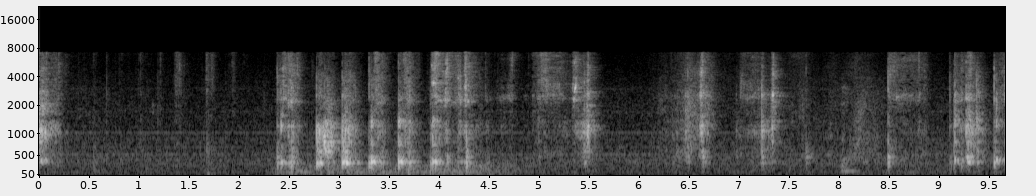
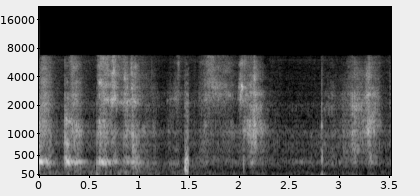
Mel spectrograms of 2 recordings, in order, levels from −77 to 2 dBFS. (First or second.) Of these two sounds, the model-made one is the second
